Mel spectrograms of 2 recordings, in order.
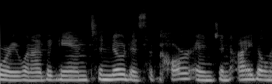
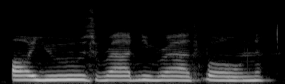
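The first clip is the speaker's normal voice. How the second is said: slow deep voice of a big tough man; 4 dB louder, much slower than usual. A narrator's reading. Big thug asking the narrator for him by name, slow and deep. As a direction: drag it out low like a hulking thug. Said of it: "a deep voice asked".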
